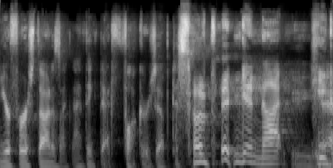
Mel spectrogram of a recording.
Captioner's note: laughing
